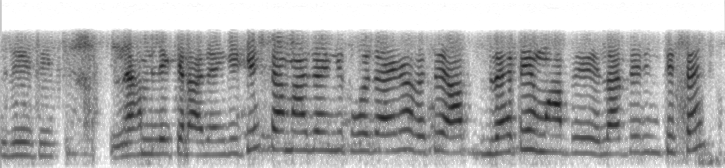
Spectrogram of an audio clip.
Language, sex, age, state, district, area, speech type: Urdu, female, 18-30, Bihar, Saharsa, rural, conversation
